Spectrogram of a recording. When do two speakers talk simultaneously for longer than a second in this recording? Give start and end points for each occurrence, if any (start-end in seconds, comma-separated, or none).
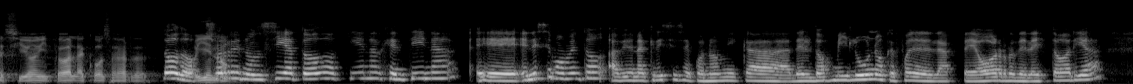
none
